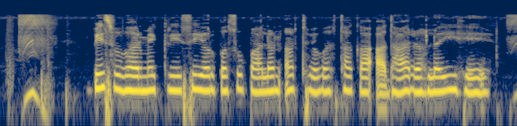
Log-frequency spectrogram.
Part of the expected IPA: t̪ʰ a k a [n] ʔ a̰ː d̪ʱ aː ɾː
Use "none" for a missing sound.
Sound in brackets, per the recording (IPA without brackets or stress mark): none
